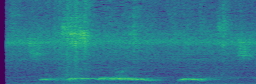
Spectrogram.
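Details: Spotted dove with a loud, clear voice giving a low cooing phrase: a short hoot, a longer wavering drawn-out coo, then a final short coo, over a quiet background.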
